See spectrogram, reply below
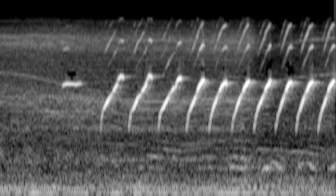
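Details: Canary song for training young canaries: a steady run of about ten bright rising chirps delivered in quick, even succession.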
